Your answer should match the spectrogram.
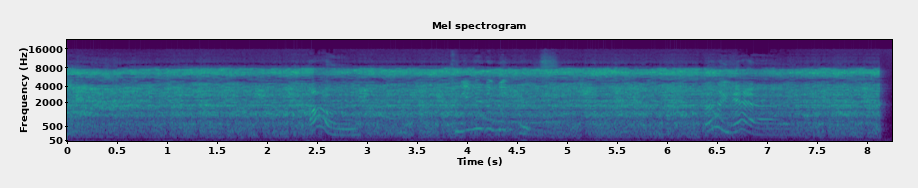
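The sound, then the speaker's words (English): A person imitates foxes mating at night with a few short, wavering, screechy wails that swoop up and down in pitch, set against a steady, loud, roaring engine-like drone. “It, it, sounds like when you hear like foxes mating at night.”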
